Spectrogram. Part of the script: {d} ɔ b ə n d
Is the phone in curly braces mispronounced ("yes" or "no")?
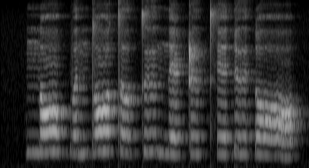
yes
